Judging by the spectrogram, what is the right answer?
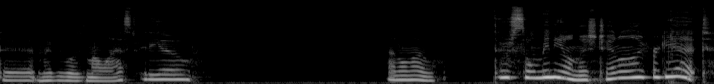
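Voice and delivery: heavy, obviously insincere sarcasm, swooping sing-song delivery. Talking to her channel's viewers, the speaker makes a remark, sarcastic. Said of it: "that's sarcasm in case you couldn't tell".

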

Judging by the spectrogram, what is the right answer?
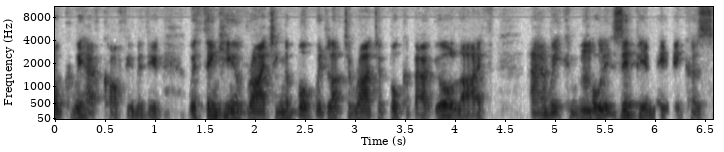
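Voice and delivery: ordinary delivery

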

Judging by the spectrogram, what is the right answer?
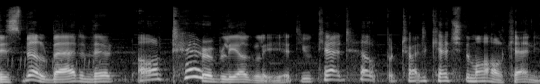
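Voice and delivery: condescending, nose-in-the-air, snooty haughty tone. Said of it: "She is very snooty".

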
